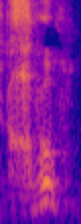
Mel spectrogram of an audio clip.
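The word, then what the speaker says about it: Chava: It was Chavu. That's how the Hebrews pronounce it.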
